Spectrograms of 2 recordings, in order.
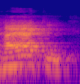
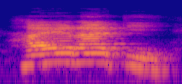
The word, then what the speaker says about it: hierarchy: Most of the time I have seen people saying that hierarchy. No, it is not hierarchy. But the correct pronunciation is hierarchy. 2 R are there in between. So the correct pronunciation is hierarchy, not hierarchy.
